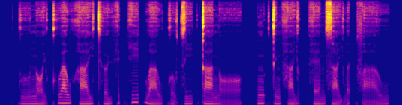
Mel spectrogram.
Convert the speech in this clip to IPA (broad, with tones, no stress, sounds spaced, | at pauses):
k uː˨˧ n̪ ɔː˨˩ j kʷʰ aː˥ w h aː˨˥ j t̪ʰ ɵ˨ ɥ h ɪ˥ k̚ h iː˥ t̚ w aː˨˥ w k o˨˩ w t͡s iː˥ k̚ t̪ aː˥ n̪ ɔː˨˧ | ŋ ʊ˥ k̚ t̪ ɪ˧ ŋ h aː˨ j ʊ˨˥ k̚ h ɛː˨ m s aː˨˩ j w ɐ˧ t̚ f aː˨˥ w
